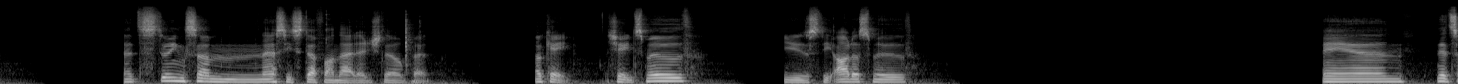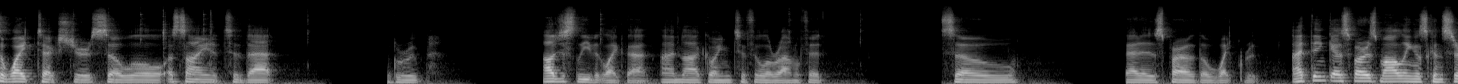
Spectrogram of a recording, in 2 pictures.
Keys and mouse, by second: 2.8 click, 4.2 Tab, 4.8-5.2 middle drag, 5.7 click, 7.6 click, 9.1 click, 10.0-10.5 middle drag, 10.9 click, 11.5-15.4 middle drag, 15.7-16.1 middle drag, 16.4 shift+middle drag, 17.8-20.7 middle drag, 22.5-23.1 middle drag, 23.1 click, 24.2 click, 24.8 click, 25.7-27.1 drag.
